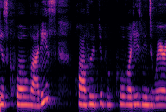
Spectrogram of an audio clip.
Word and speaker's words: quo vadis: So, and since it has nothing really to do with church Latin, I use the classical pronunciation, quo vadis.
